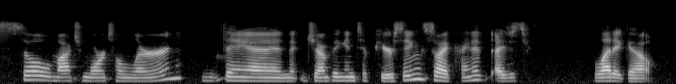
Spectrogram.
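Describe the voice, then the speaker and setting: A woman has a plain, everyday voice, fairly low in pitch with ordinary pitch variation. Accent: American. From Pennsylvania, Scranton. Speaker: body piercing studio manager. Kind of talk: casual interview. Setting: phone call.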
